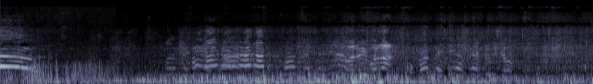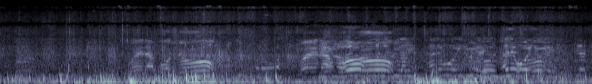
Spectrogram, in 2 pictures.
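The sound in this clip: Hoofbeats of saddled horses with taped legs riding out onto a pato pitch, a steady run of clip-clop under voices calling and shouting throughout.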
